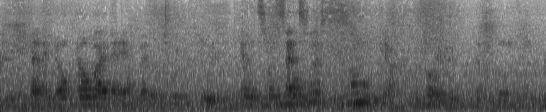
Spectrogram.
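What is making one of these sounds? A woman speaks in a choked, tearful voice close by.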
